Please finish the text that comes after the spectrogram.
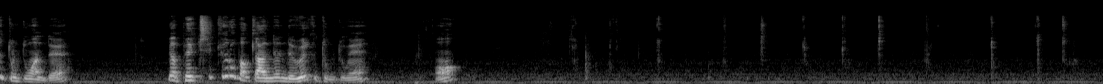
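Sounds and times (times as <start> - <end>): chewing crispy chicken: 5.4 - 11.0.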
